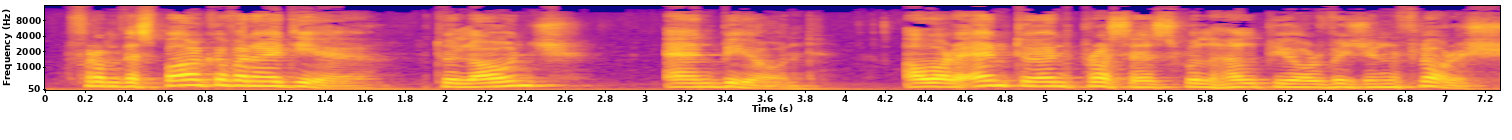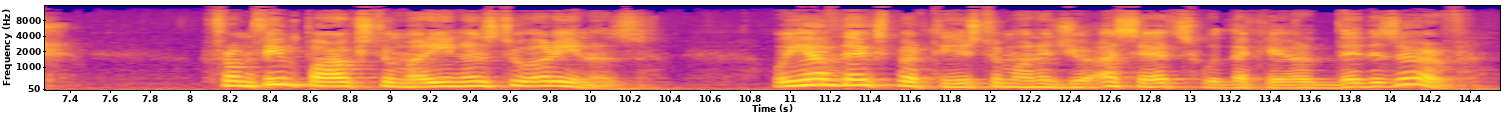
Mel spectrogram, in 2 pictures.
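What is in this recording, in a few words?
Arabic, accented English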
